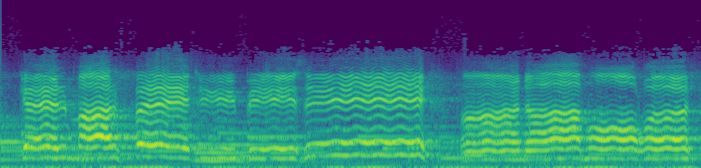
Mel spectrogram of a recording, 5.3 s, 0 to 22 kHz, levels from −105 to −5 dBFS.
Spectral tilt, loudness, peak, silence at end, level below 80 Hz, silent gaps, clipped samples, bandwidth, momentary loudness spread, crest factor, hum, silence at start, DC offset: -6 dB/octave; -20 LUFS; -4 dBFS; 0 s; -42 dBFS; none; under 0.1%; 6.2 kHz; 7 LU; 16 dB; none; 0 s; under 0.1%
